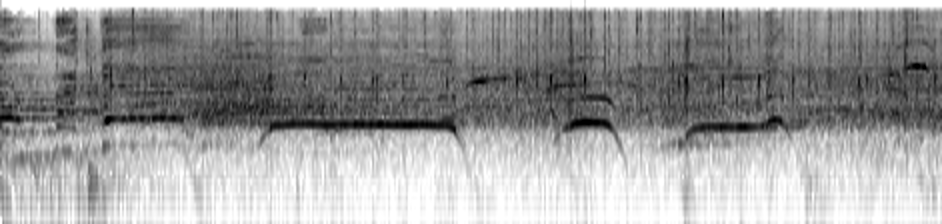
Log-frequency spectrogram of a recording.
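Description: Fans in a crowd whistle shrilly.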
